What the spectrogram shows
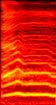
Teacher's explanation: Mad tabi'inya alif, sebelumnya fathah, huruf yang disukunkannya adalah huruf ra. Maka dibaca panjang sodnya boleh 2, boleh 4, boleh 6 harokat. · Ada ikhfa ausat karena ada nun sukun ketemu sama huruf shad, maka bunyi nun sukunnya samar-samar menuju huruf shad sambil dengung. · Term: mad arid li sukun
